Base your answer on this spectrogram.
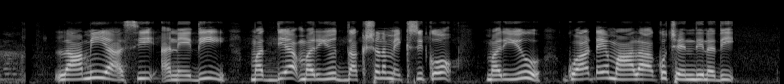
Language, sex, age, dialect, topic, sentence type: Telugu, female, 31-35, Central/Coastal, agriculture, statement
